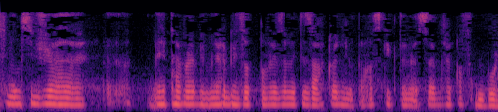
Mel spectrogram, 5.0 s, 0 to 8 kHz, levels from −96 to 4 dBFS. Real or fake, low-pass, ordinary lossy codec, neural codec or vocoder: fake; 7.2 kHz; MP3, 24 kbps; autoencoder, 22.05 kHz, a latent of 192 numbers a frame, VITS, trained on one speaker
